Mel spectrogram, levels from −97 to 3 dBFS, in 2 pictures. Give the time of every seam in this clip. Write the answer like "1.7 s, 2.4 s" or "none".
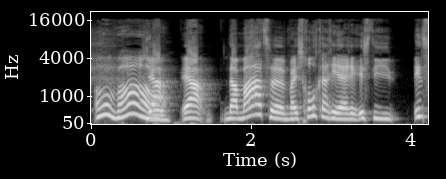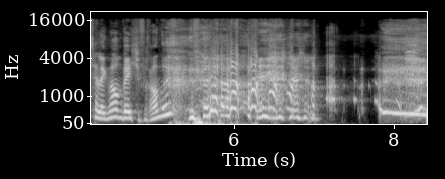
1.6 s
